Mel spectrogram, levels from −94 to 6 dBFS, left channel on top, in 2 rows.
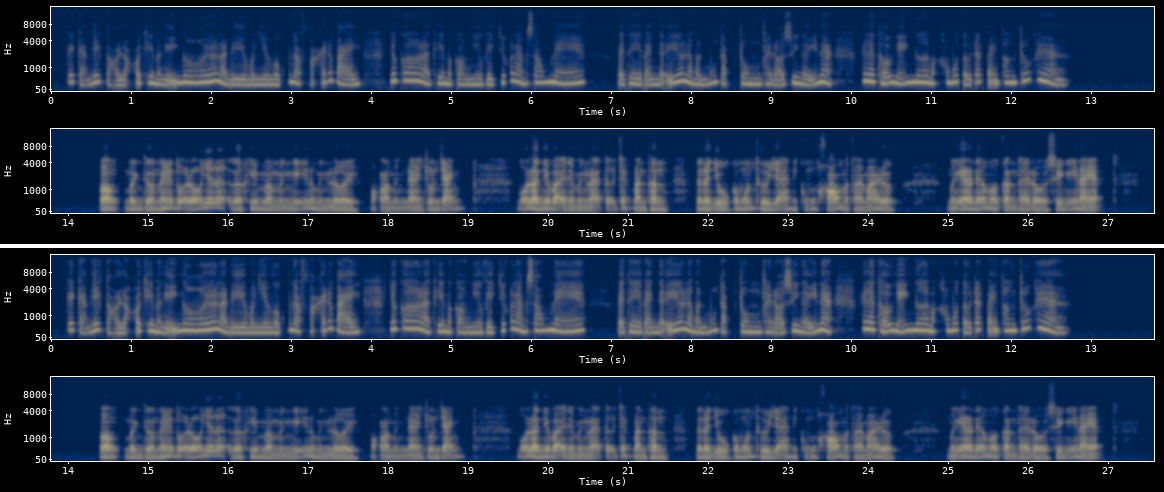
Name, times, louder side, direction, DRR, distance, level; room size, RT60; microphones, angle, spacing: voice 1, 0.2-6.7 7.1-12.7, right 1 dB, 70° right, 3.3 m, -32 dB
voice 2, 14.4-18.9 19.2-24.3 25.0-26.9, left 2 dB, 30° left, 6.5 m, -32 dB
head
